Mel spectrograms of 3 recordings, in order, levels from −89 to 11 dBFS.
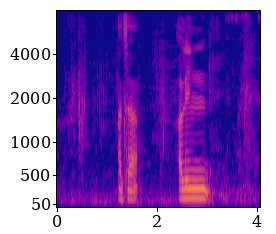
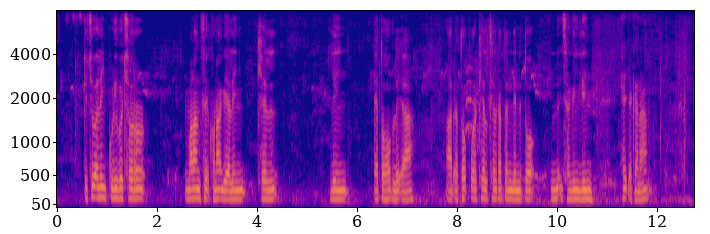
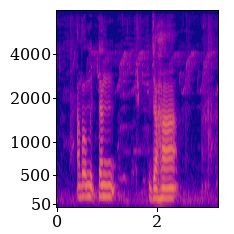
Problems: constant background noise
